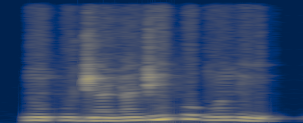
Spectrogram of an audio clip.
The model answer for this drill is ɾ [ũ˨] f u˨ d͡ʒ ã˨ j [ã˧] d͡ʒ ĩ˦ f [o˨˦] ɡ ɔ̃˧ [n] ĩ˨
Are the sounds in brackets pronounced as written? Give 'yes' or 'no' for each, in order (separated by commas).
yes, yes, no, yes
